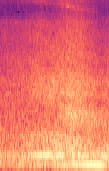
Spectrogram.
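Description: Large coach bus passing close by: a steady low engine hum with tyre and road noise that grows louder, loudest near the end as the bus draws level.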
